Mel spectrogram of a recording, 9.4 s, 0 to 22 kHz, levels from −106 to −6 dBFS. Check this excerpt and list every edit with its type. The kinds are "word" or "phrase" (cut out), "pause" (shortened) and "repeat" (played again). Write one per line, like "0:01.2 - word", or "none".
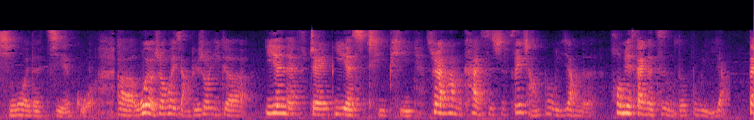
0:04.2 - word

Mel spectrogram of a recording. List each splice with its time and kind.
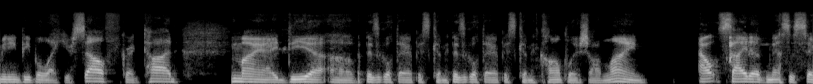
0:01.2 - word
0:02.3 - phrase
0:03.6 - word
0:04.5 - repeat
0:06.7 - pause

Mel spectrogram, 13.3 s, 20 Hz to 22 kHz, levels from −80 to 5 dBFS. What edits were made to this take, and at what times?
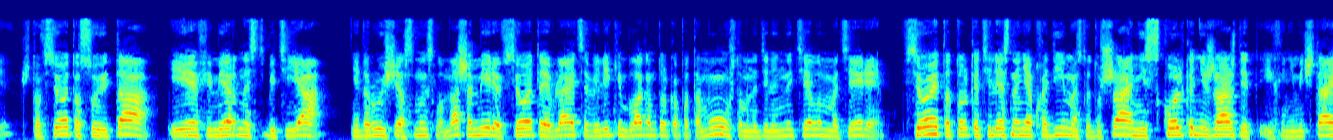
0:01.6 - pause
0:08.9 - pause

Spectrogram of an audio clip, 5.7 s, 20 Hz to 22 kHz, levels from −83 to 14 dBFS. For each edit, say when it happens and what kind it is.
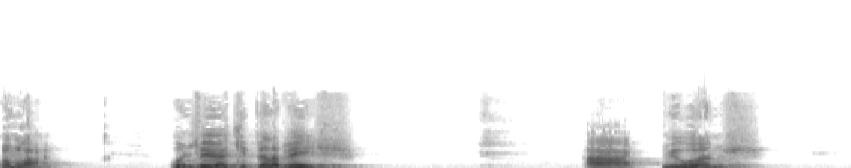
0:01.3 - word
0:01.9 - word
0:04.4 - phrase

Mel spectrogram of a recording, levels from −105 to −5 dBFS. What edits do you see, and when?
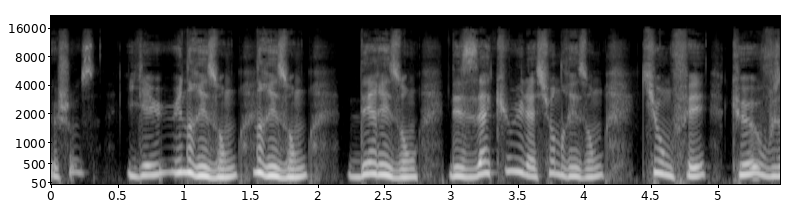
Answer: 0:01.5 - repeat

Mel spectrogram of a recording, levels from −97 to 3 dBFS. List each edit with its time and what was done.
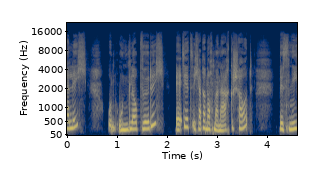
0:02.3 - word
0:02.7 - word

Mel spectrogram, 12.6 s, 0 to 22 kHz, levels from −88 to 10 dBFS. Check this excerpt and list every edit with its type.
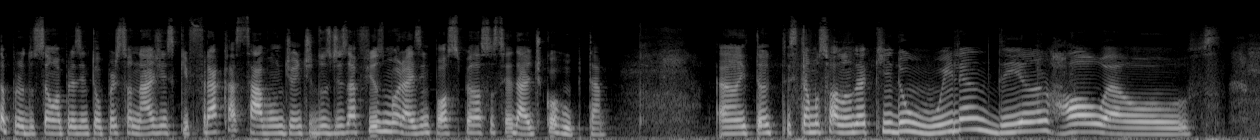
none

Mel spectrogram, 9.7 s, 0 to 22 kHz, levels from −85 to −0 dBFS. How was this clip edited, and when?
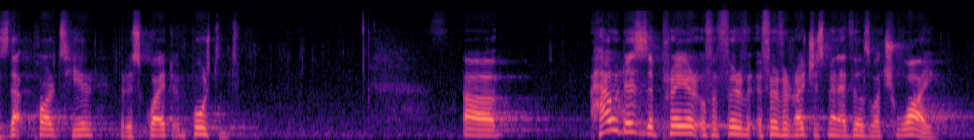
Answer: none

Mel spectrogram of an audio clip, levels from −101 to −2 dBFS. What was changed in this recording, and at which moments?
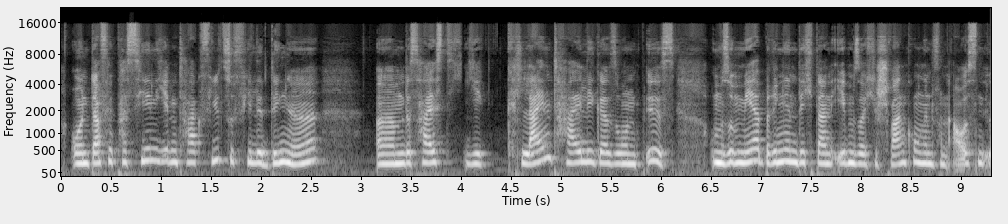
0:04.0 - word
0:05.8 - word

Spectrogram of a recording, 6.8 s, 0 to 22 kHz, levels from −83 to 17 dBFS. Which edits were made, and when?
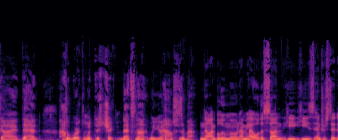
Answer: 0:01.3 - word
0:04.0 - word
0:04.3 - phrase
0:05.0 - word

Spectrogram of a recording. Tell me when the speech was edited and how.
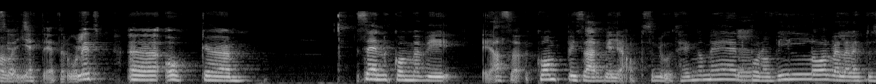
0:01.1 - pause

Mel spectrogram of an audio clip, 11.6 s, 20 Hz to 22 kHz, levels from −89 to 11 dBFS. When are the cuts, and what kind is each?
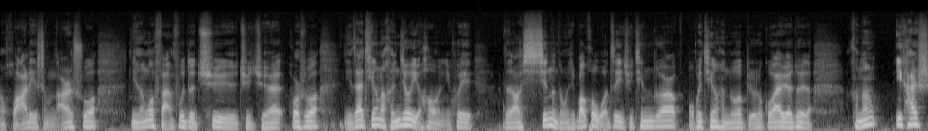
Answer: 0:03.5 - phrase
0:06.3 - word

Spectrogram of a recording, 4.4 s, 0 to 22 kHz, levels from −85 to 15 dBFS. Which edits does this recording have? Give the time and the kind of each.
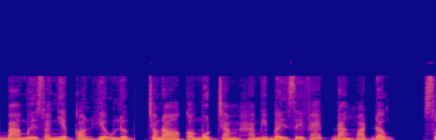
0:01.4 - pause

